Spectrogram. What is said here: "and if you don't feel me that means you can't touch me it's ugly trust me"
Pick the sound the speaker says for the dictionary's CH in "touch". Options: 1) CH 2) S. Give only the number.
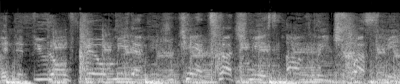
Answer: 1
